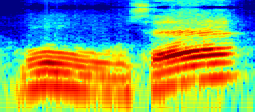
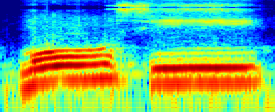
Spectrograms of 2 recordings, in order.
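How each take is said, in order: First: The final vowel is a fully open a. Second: The final vowel is a pure ee sound. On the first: "ادي الفتحة اهو" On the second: "لو انا قرأتها بالياء الخالصة"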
